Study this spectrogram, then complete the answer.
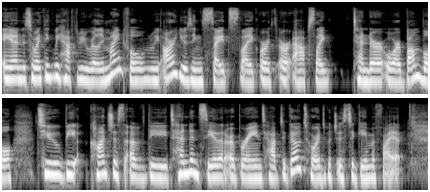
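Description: A woman with an American accent speaks at a moderate pace and medium pitch, hardly pausing at all. Hers is a plain, everyday voice, with very even loudness and ordinary pitch variation. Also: very clean recording, silent background. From US South, North Carolina. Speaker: dating coach and podcast host. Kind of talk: solo podcast monologue.

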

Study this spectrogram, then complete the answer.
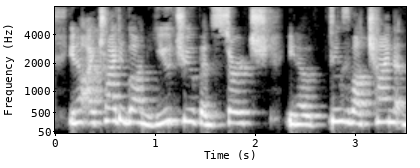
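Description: A woman's high-pitched voice with ordinary pitch variation, over music in the background. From South Africa. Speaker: YouTube creator. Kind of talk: casual interview chat. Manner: laughs often.

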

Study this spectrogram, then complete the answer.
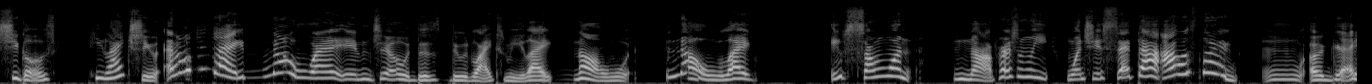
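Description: Her high voice swings very widely in pitch as the woman talks at a very slow pace, in a dry, close sound with no echo. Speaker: podcast host. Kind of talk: casual solo monologue. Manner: rambling, filler-heavy with many likes; laughs often.

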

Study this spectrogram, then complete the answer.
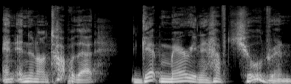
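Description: Some breathiness runs through the voice. The pitch moves in a lively way. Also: man. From Cuba. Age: 60s. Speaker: actor. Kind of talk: interview.

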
